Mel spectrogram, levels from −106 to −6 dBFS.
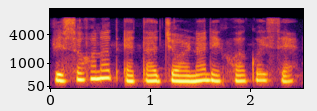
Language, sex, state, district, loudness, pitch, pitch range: Assamese, female, Assam, Kamrup Metropolitan, -14 LUFS, 210 Hz, 205-230 Hz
